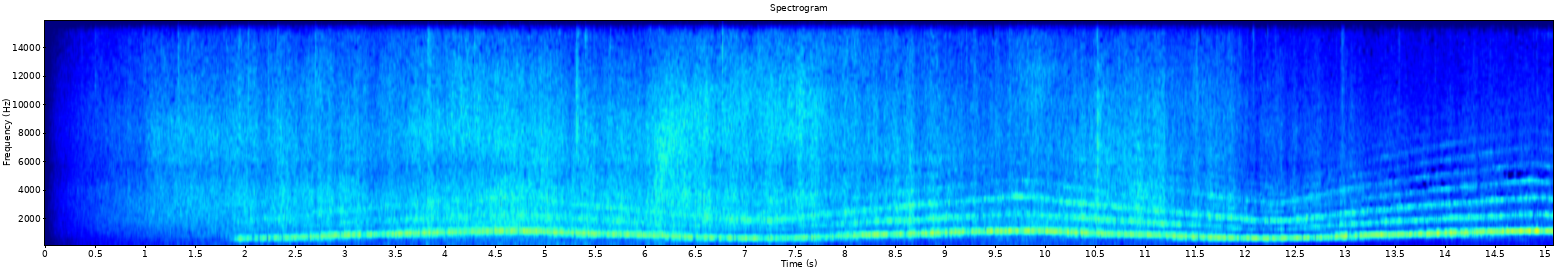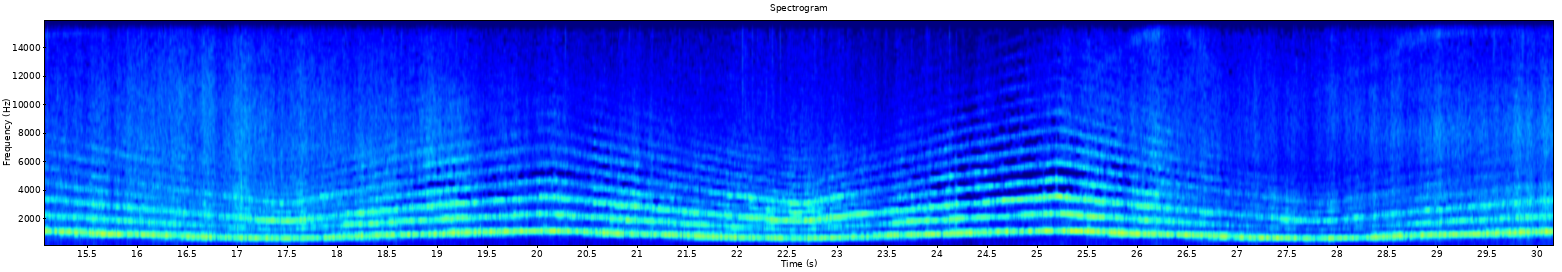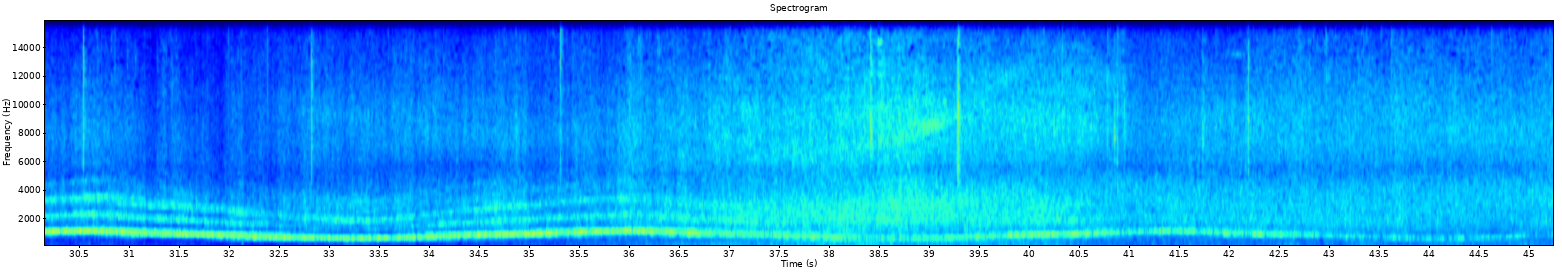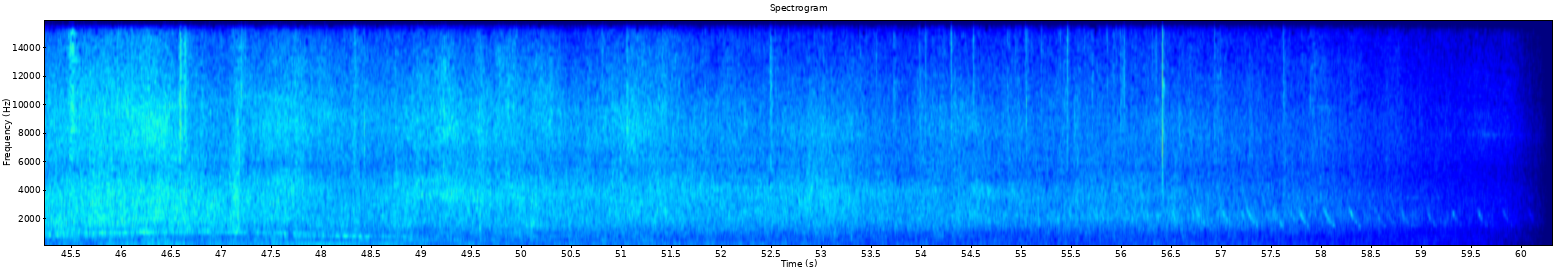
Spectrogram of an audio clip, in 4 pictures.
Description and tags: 20091229.ambulance.siren
starts with sound of heavy rain, then siren of an ambulance passing very close. Normal traffic that resumes, and beeper in a pedestrian crossing. Soundman OKM into Olympus LS10 recorder. Recorded at Feria and Resolana St crossing, Seville.
ambiance, city, hospital, siren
